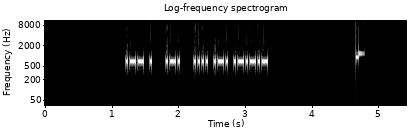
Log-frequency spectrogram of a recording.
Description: Morse code, heard as a keyed tone, about 40 wpm, 700 Hz. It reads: WE R HR.
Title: Sentences from Top 200 Words and Abbreviations 40wpm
